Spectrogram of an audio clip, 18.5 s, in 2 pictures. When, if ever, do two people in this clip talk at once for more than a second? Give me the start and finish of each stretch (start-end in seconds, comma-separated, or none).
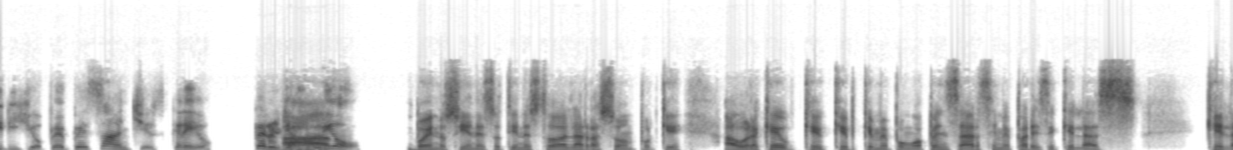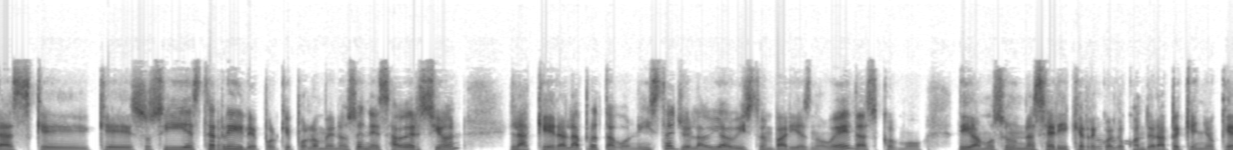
none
